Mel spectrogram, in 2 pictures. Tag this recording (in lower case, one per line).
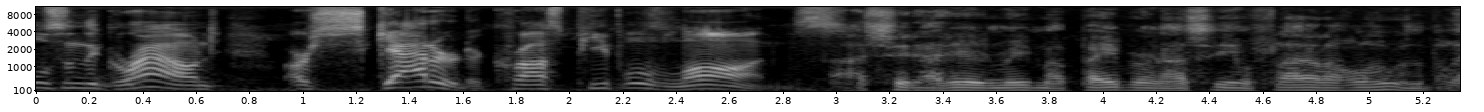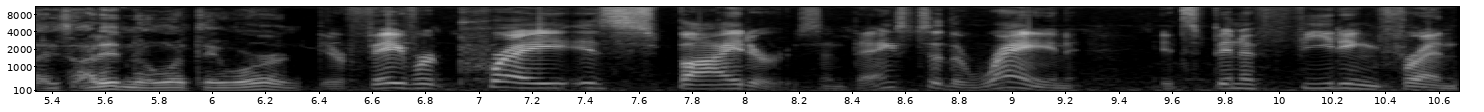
speech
